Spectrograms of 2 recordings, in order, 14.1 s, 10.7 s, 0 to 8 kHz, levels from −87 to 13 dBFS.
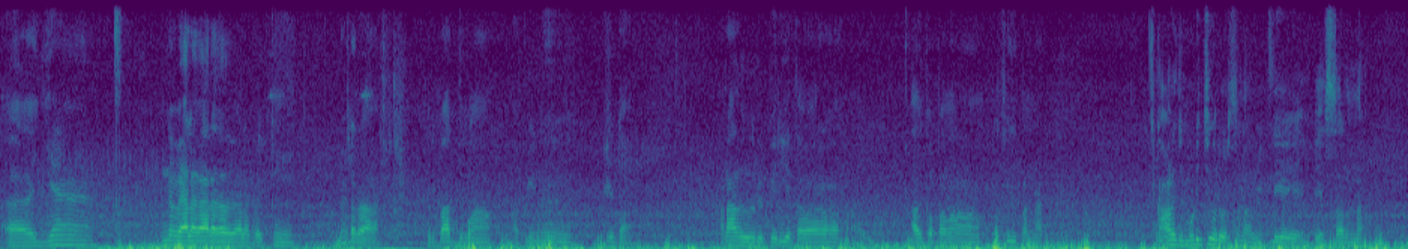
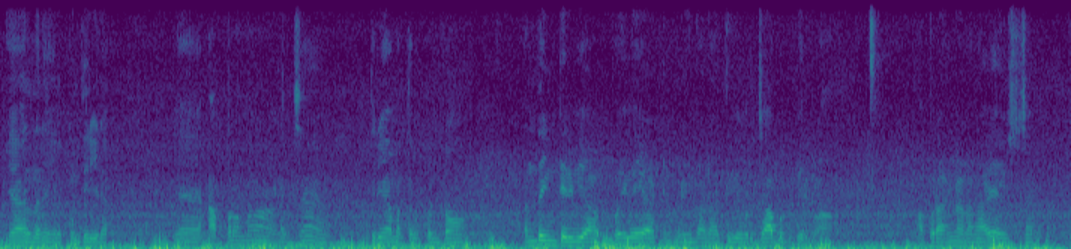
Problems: constant background noise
